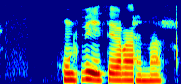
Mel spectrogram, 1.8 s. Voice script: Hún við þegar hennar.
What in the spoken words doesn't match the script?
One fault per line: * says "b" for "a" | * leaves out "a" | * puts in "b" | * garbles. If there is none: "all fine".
all fine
